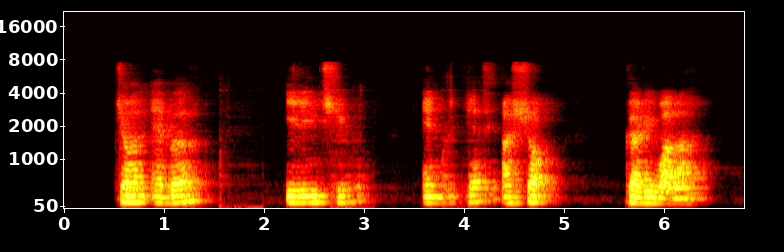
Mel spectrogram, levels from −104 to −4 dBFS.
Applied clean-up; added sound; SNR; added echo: neural mask model DeepFilterNet 3.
